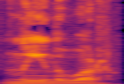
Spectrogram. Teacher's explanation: There's an inserted vowel there between the sonorant RLN and a voiced fricative or stop. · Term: epenthetic vowel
